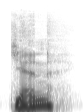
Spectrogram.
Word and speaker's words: Ghen: Is that how we say his name? Yeah, Gien, G-H-E-N, the barbarian.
